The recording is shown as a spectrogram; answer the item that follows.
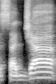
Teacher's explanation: you get you know quite massive final lengthening and the coincidence of a beat gesture this would not happen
